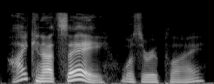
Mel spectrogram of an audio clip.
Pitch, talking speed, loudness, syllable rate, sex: 140 Hz, 170 wpm, -19 LUFS, 4.5 syllables/s, male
